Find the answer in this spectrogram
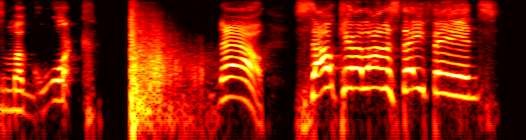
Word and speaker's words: Magouirk: here film breakdown of Kevin mcgork that's how you pronounce that thing okay it's mcwark now South Carolina State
